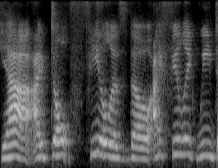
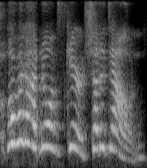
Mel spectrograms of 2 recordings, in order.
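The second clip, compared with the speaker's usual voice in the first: high, loud panicked cry; imitating a spooked yelp, then urging to stop; mock scared; 10 semitones higher, 6 dB louder than usual. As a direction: act out being frightened, pitched way up. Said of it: "so loud and so intense that I'm like".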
